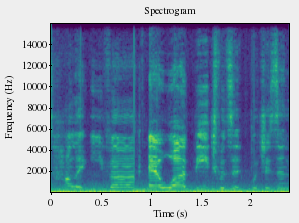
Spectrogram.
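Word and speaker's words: Haleiwa: You have Halaiwa as Halaiva.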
